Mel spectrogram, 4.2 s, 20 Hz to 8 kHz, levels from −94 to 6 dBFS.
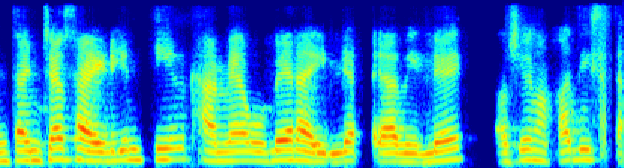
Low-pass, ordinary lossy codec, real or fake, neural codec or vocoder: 7.2 kHz; AAC, 48 kbps; fake; codec, 16 kHz, 1 kbps, X-Codec, HuBERT features, trained on general audio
